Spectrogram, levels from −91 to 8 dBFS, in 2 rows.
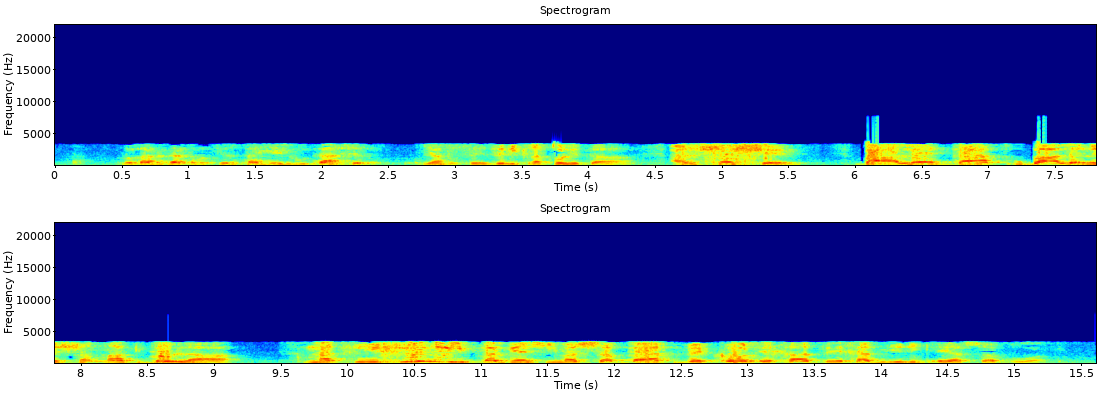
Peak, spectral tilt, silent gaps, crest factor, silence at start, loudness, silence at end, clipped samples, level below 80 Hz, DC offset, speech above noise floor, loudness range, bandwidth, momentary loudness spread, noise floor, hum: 0 dBFS; -7 dB/octave; none; 16 dB; 0.15 s; -14 LUFS; 0.35 s; under 0.1%; -42 dBFS; under 0.1%; 24 dB; 5 LU; 8 kHz; 11 LU; -39 dBFS; none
